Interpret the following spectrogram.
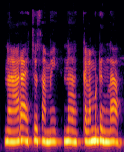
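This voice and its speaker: A woman's voice: high voice, completely flat delivery, fast, muffled recording, lightly acted. A young woman voicing a caring, polite young woman in a cartoon who looks after children and soothes others. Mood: gentle. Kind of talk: cartoon voice acting.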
